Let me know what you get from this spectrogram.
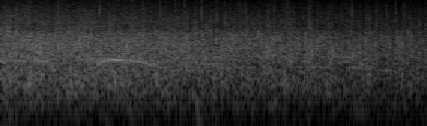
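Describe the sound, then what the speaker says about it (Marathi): Audience applause for a guest at a Marathi comedy show, dense continuous clapping that stays loud throughout and tapers slightly toward the end, with no talk over it. "एकदा जोरदार टाळ्या झाल्या पाहिजे मॅडमसाठी"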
